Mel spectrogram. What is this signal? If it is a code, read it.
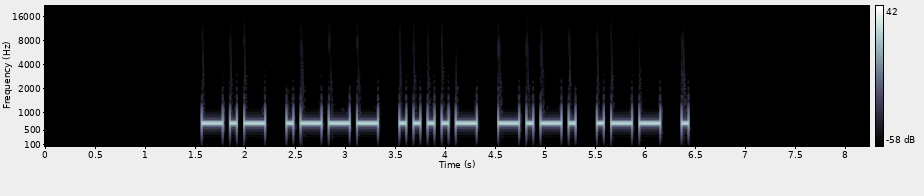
Morse code, heard as a keyed tone, about 17 wpm, 700 Hz. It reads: KJ4CWE
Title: USA Call Signs - 6 Characters - Repeated 2x - 17wpm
